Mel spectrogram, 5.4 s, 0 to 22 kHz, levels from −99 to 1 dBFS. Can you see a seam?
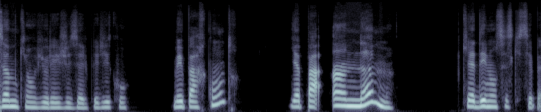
no; 0 cuts

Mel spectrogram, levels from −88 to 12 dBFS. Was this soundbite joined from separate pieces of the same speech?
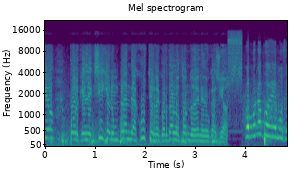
yes; 1 cut; at 3.8 s

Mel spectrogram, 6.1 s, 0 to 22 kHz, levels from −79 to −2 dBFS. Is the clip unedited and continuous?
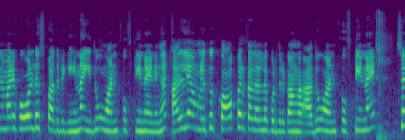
yes; 0 cuts

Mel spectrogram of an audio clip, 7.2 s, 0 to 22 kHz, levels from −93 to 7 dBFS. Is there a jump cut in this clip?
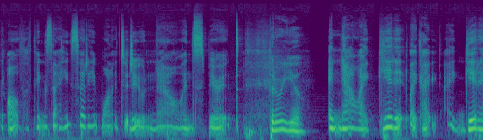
no; 0 cuts

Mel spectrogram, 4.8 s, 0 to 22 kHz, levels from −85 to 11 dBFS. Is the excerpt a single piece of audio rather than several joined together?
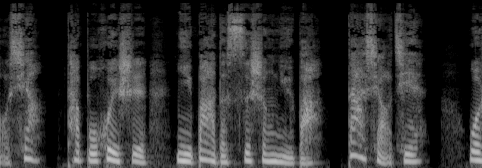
no; 1 cut; at 3.3 s

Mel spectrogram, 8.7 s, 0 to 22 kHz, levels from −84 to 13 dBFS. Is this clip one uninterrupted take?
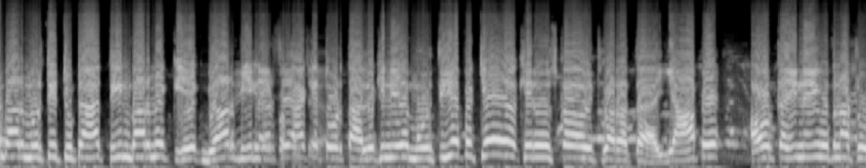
no; 1 cut; at 2.8 s

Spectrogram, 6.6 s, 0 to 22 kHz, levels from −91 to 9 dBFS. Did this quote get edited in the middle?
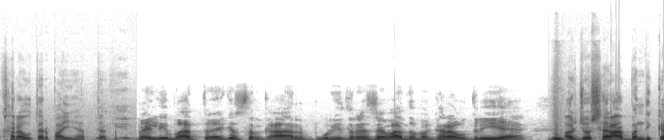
yes; 1 cut; at 5.5 s

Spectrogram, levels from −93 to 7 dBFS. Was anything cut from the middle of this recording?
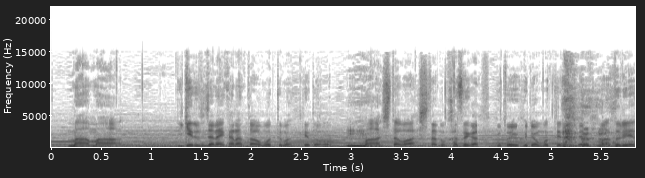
yes; 1 cut; at 4.2 s

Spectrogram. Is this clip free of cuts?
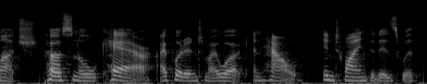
yes; 0 cuts

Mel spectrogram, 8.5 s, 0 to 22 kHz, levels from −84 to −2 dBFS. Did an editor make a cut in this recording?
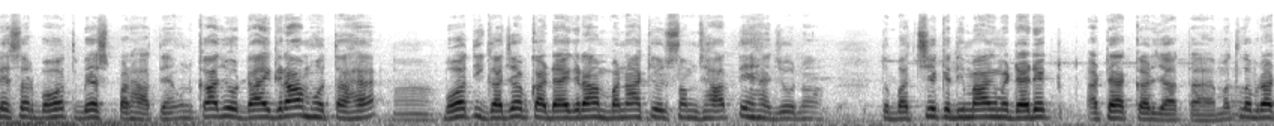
no; 0 cuts

